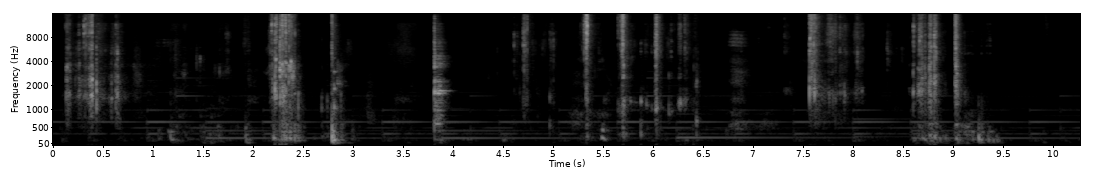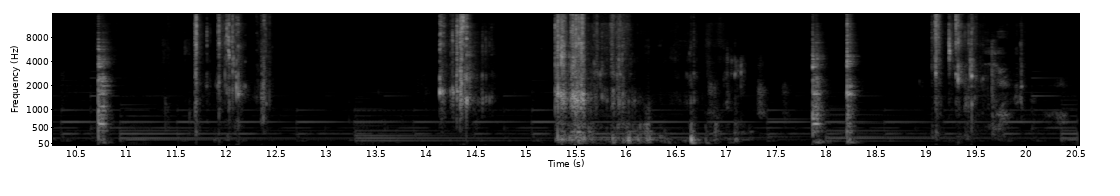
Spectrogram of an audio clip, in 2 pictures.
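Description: Eggs cracked one after another on the rim of an enamel bowl, a sharp crack every few seconds, over soft background music of long held notes.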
